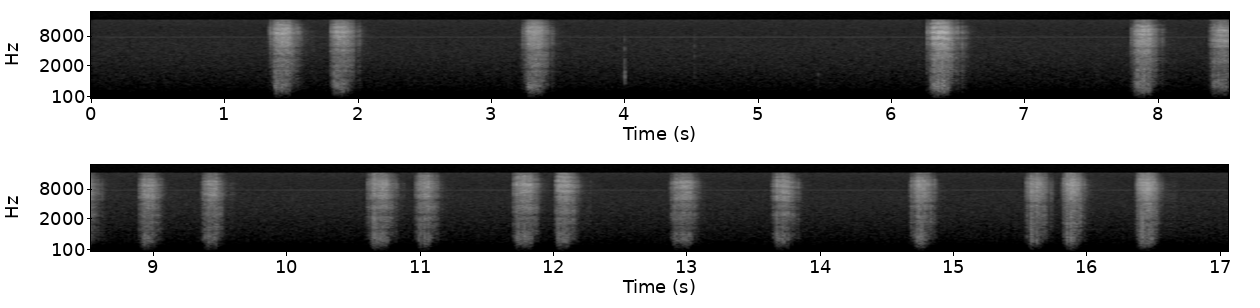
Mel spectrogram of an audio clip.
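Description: Canned air sprayed in short squirts, about eighteen brief hisses at uneven intervals, often two in quick succession, freezing components on a live power supply board while hunting for a short. A faint click about four seconds in.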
